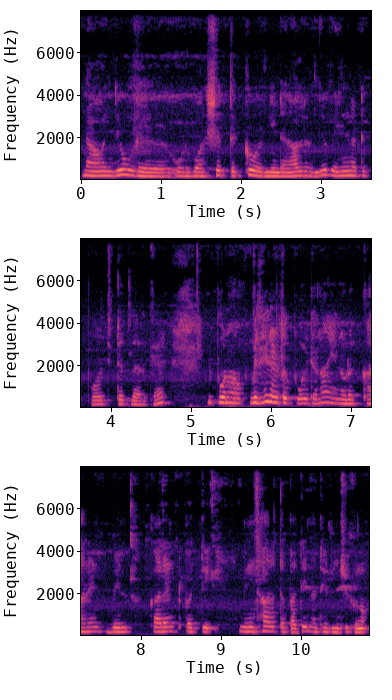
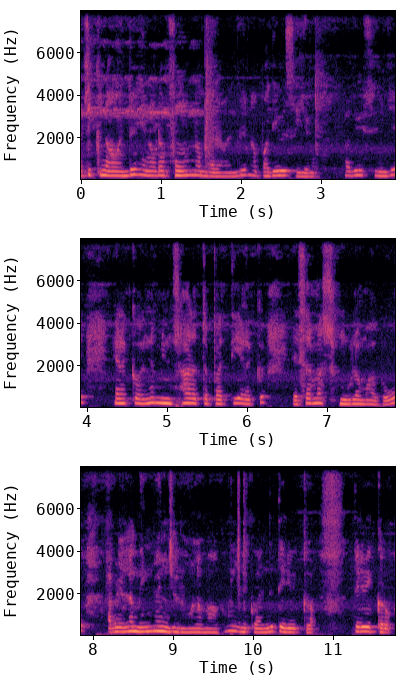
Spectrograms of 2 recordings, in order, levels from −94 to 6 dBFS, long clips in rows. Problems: constant background noise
